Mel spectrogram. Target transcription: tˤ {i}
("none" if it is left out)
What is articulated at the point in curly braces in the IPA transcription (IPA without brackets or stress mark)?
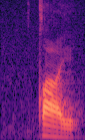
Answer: e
